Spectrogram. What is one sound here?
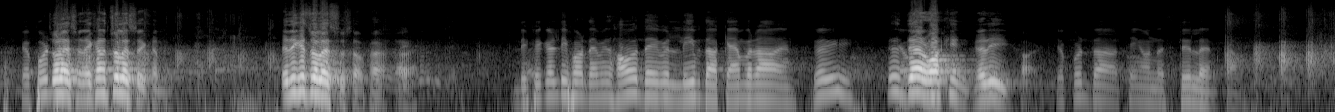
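A man speaks with animation through a microphone and loudspeakers in a large echoing hall.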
